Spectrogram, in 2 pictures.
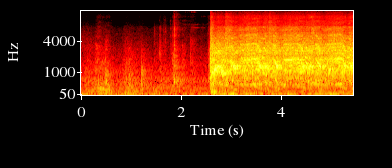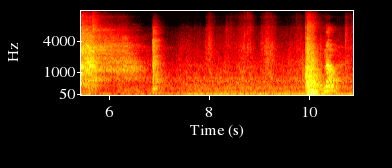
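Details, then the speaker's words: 1981 Corvette after engine reinstall, distributor power left unplugged: starter whirs for about three seconds and stops, engine never catches with no spark; crank-no-start caused by unpowered ignition. "Same as always. I forgot to plug the power in. That's what the problem is."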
